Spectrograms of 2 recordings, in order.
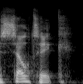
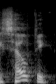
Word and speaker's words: Celtic: have the football team Celtic right that's the only exception when it's to do with sport for some reason we should we say Celtic yeah Glasgow Celtic and also the Boston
